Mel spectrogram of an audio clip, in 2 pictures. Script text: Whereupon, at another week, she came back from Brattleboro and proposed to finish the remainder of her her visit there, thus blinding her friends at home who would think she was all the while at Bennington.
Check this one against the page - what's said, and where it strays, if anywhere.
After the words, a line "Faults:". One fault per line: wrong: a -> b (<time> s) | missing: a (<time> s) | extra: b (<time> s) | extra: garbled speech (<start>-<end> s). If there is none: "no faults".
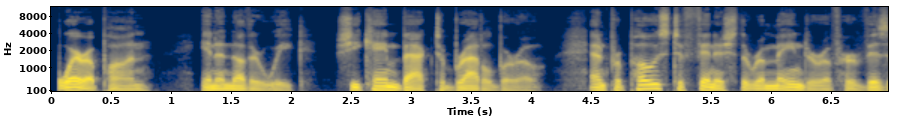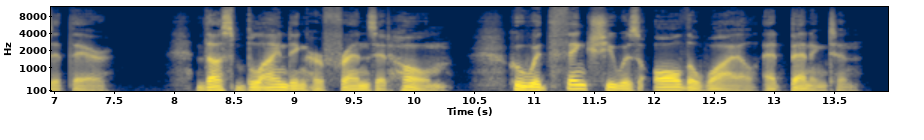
Whereupon, in another week, she came back to Brattleboro and proposed to finish the remainder of her visit there, thus blinding her friends at home who would think she was all the while at Bennington.
Faults:
wrong: at -> in (1.2 s)
wrong: from -> to (3.2 s)
missing: her (6.7 s)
